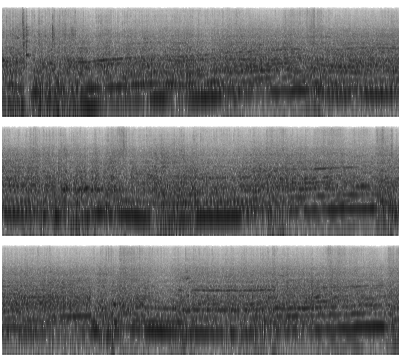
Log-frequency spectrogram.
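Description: A car engine roars loudly from inside the cabin, revving up and down as the gears shift.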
